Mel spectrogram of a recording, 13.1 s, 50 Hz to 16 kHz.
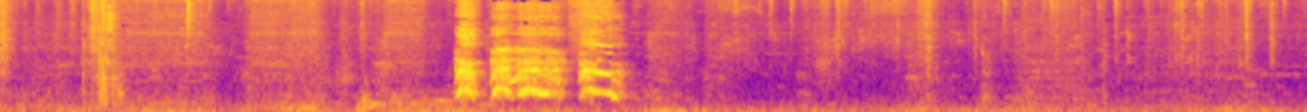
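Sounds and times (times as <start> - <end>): rooster crowing: 4.5 - 6.4.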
